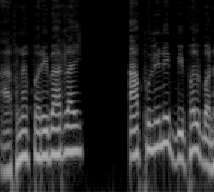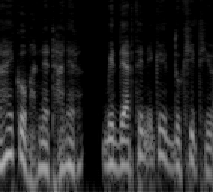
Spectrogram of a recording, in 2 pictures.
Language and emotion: Nepali, sad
